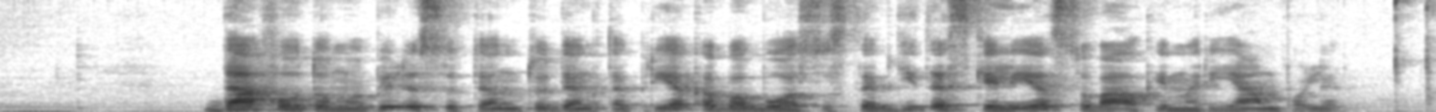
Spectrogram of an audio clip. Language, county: Lithuanian, Panevėžys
